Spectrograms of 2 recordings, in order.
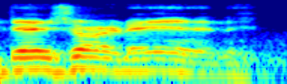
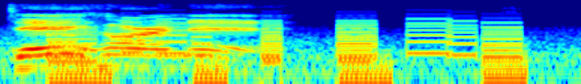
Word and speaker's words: Desharnais: I always botched it and said Desjardins. It's Desharnais, I think. Owen, help me out. Am I saying that right? Desharnais.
